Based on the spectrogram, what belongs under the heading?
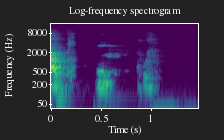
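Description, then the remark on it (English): A dog named Scruffy barks three times in quick succession, short sharp yaps about half a second apart, moderately loud, with nothing else in the background. “My dog Scruffy's like. Oh, hi, Scruffy. Yeah. He does this on occasion.”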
